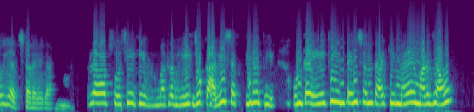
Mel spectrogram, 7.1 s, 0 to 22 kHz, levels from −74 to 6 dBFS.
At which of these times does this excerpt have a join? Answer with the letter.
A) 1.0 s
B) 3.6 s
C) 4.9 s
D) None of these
A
